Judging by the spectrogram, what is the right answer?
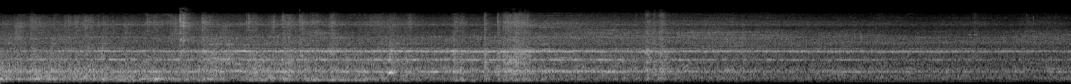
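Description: Electric passenger train of double-deck coaches running over pointwork: a steady whine from the locomotive's traction equipment over wheel and rail noise, with a few sharp clicks from the wheels crossing rail joints and points. It grows gradually fainter through the second half as the train draws away.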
